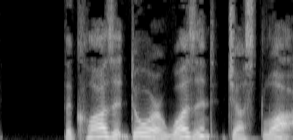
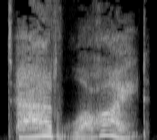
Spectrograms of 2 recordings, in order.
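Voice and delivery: put-on slightly hushed, higher young voice; subdued disbelief; 4 semitones higher, 4 dB quieter than usual. A narrator's reading. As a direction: let the betrayal sink in softly. Boy repeats the shocking discovery.

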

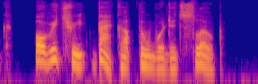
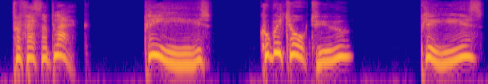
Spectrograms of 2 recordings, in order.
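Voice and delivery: pleading; 8 semitones higher than usual. A narrator's reading. Pleading with portrait.

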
